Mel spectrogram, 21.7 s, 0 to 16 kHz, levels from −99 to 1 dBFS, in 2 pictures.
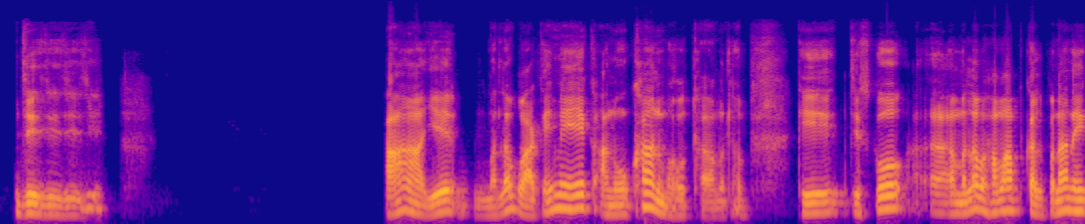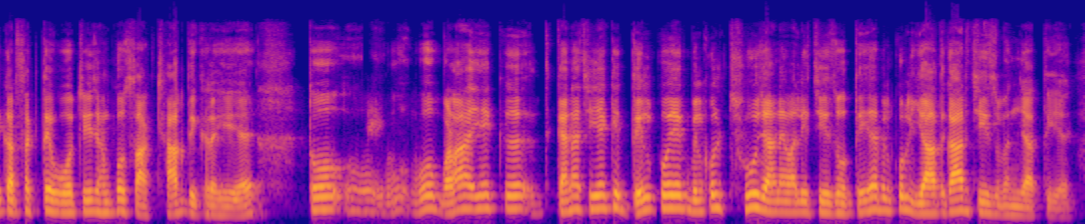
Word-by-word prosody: जी, 125 Hz, 0 st, +1 dB
जी, 110 Hz, -1 st, -5 dB
जी, 100 Hz, 0 st, -7 dB
जी। 180 Hz, 0 st, -11 dB, 2.8 s
हाँ, 120 Hz, 0 st, +5 dB
ये 125 Hz, +7 st, +3 dB, 0.4 s
मतलब 145 Hz, -, -1 dB
वाक़ई 100 Hz, +8 st, +2 dB
में 180 Hz, 0 st, +1 dB
एक 180 Hz, +2 st, +3 dB
अनोखा 110 Hz, -, +1 dB
अनुभव 105 Hz, -, 0 dB
था। 90 Hz, -, -5 dB
मतलब 95 Hz, +1 st, -11 dB, 0.5 s
कि 125 Hz, +1 st, -1 dB
जिसको 160 Hz, +8 st, +1 dB
अ, 125 Hz, -7 st, -4 dB
मतलब 140 Hz, +7 st, +3 dB
हम-आप 155 Hz, +3 st, +3 dB
कल्पना 140 Hz, +8 st, +3 dB
नहीं 150 Hz, -1 st, +3 dB
कर 145 Hz, -, +4 dB
सकते, 150 Hz, +1 st, -1 dB
वो 130 Hz, -2 st, +2 dB
चीज़ 140 Hz, +3 st, -2 dB
हमको 130 Hz, +2 st, -2 dB
साक्षात 145 Hz, -, +1 dB
दिख -, -, -5 dB
रही 100 Hz, -2 st, -3 dB
है। 100 Hz, -, -1 dB, 0.6 s
तो 160 Hz, -, -1 dB
ओ, 150 Hz, -3 st, -7 dB, 0.2 s
वो 120 Hz, -, -13 dB
वो 165 Hz, +7 st, -2 dB
बड़ा 160 Hz, +8 st, +4 dB
एक 180 Hz, +1 st, -3 dB, 0.4 s
त -, -, -13 dB
कहना 170 Hz, +5 st, +2 dB
चाहिए 175 Hz, +1 st, -1 dB
कि 190 Hz, +2 st, 0 dB
दिल 165 Hz, -3 st, +1 dB
को 180 Hz, -, +3 dB
एक 180 Hz, -1 st, +3 dB
बिल्कुल 155 Hz, +6 st, -2 dB
छू 190 Hz, +2 st, 0 dB
जाने 140 Hz, -3 st, +3 dB
वाली 135 Hz, 0 st, -1 dB
चीज़ 130 Hz, 0 st, -3 dB
होती 125 Hz, +2 st, -3 dB
है, 165 Hz, +2 st, +2 dB
बिल्कुल 160 Hz, 0 st, -4 dB
यादगार 125 Hz, +5 st, +5 dB
चीज़ 125 Hz, -4 st, -3 dB
बन 105 Hz, -1 st, -7 dB
जाती 95 Hz, -1 st, -3 dB
है 85 Hz, -1 st, -11 dB
140 Hz, 155 wpm, -22 LUFS, 120-165 Hz, 2.8 s, हाँ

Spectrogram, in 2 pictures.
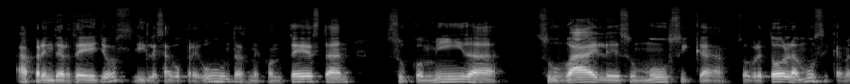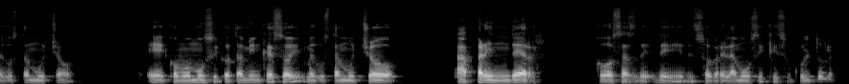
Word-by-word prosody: aprender 100 Hz, -1 st, +3 dB
de 105 Hz, -1 st, +5 dB
ellos 180 Hz, -, -3 dB
y 95 Hz, -, -6 dB
les 85 Hz, +1 st, -8 dB
hago 90 Hz, -2 st, -3 dB
preguntas, 125 Hz, -1 st, -3 dB
me 95 Hz, -, -9 dB
contestan. 115 Hz, +4 st, +2 dB, 0.3 s
Su -, -, -10 dB
comida, 110 Hz, +1 st, +1 dB, 0.3 s
su 95 Hz, -3 st, -7 dB
baile, 110 Hz, -2 st, +6 dB
su 95 Hz, -, -7 dB
música, 105 Hz, -2 st, -4 dB
sobre 95 Hz, -, -5 dB
todo 125 Hz, +5 st, +7 dB
la 120 Hz, -, +6 dB
música 150 Hz, -1 st, -6 dB
me -, -, -7 dB
gusta -, -, -8 dB
mucho. 95 Hz, -1 st, -8 dB, 0.7 s
Eh, -, -, -1 dB
como 95 Hz, 0 st, -2 dB
músico 100 Hz, 0 st, -3 dB
también 100 Hz, 0 st, -3 dB
que 115 Hz, -, 0 dB
soy, 120 Hz, -, 0 dB
me 175 Hz, -, -5 dB
gusta 190 Hz, +1 st, -5 dB
mucho 185 Hz, -, +1 dB, 0.5 s
aprender 95 Hz, +1 st, +4 dB, 0.6 s
cosas 100 Hz, 0 st, -2 dB
de -, -, -6 dB
de, -, -, -7 dB
sobre -, -, -4 dB
la 90 Hz, 0 st, -2 dB
música 95 Hz, 0 st, -8 dB
y -, -, -16 dB
su -, -, -20 dB
cultura. -, -, -10 dB
105 Hz, 145 wpm, -23 LUFS, 95-120 Hz, 0.7 s, todo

